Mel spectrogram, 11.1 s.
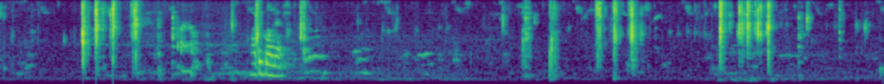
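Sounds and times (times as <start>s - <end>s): crisp shells crunching while chewed: 0.8s - 3.9s, 6.2s - 11.0s.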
